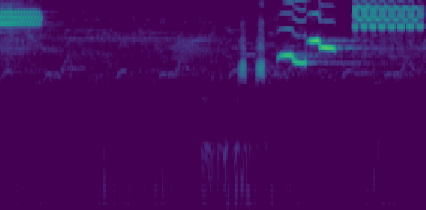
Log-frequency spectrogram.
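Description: A thrush sings separate phrases: a short high buzzy trill, a pause, two soft clipped notes, clear whistles sliding upward, then a rapid high rattling trill.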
